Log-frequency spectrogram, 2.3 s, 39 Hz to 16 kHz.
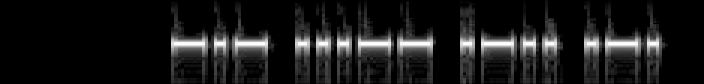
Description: Morse code, heard as a keyed tone, about 36 wpm, 700 Hz. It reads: K3LR
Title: K1USN SST QSO Practice - 35wpm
